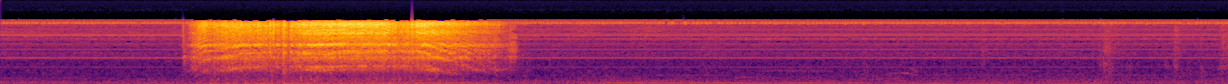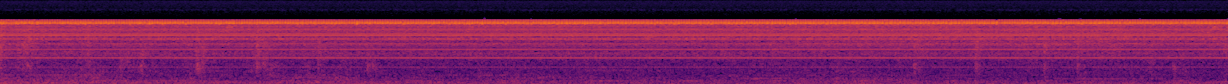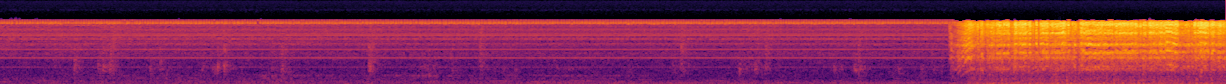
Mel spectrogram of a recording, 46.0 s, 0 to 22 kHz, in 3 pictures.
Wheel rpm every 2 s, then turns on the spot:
0, 120, 180, 10, 0, 0, 0, 0, 0, 0, 0, 0, 0, 0, 0, 0, 0, 0, 0, 0, 0, 110, 230.
none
